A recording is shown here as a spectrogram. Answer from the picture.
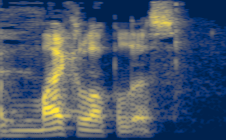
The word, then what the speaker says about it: Michalopoulos: It's Michalopoulos. So sounds like Michalopoulos. – Yeah, Michalopoulos. Yeah,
